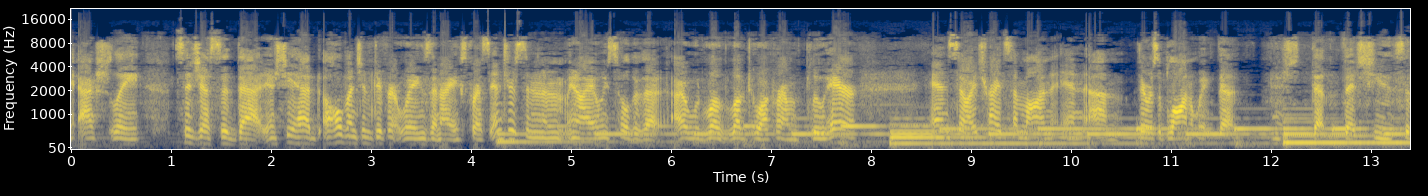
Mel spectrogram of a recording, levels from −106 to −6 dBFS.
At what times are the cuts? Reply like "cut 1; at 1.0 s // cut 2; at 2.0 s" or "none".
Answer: none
